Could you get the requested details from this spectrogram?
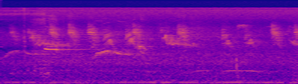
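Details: Common blackbird perched in its favourite Port Orford cedar, a dove close by, giving clear whistled phrases with quick higher twitters, over a steady low hum and a few faint lower tonal notes.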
